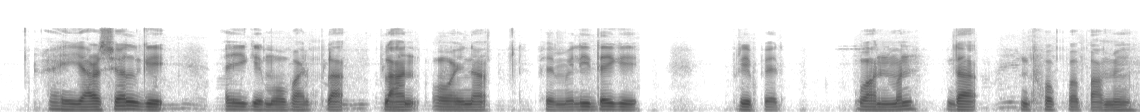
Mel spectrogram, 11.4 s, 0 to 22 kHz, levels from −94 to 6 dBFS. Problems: none marked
